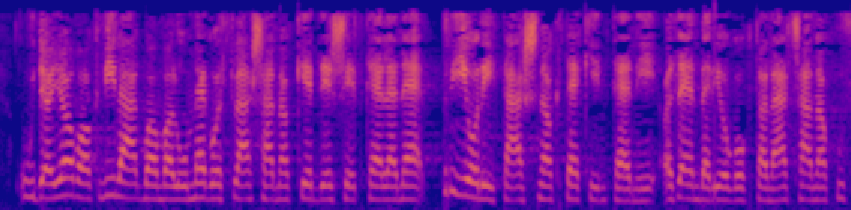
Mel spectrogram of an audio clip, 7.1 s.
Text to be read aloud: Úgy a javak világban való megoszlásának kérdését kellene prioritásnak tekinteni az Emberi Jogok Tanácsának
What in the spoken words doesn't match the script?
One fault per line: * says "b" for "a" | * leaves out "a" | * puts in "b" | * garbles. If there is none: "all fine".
all fine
